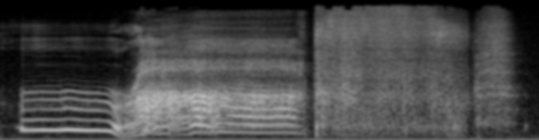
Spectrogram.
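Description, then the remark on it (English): A man lets out a strained, wavering shriek lasting nearly two seconds, fairly loud, then it breaks into a harsh, breathy rasp that trails off. “he's letting off shrieks like that”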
